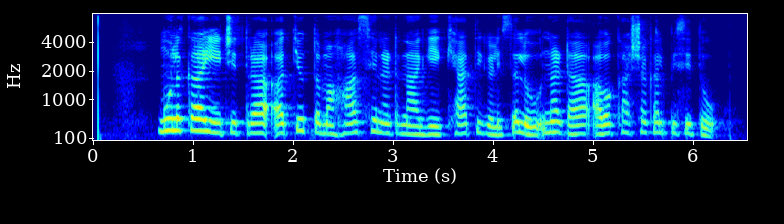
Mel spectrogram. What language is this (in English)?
Kannada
